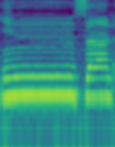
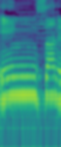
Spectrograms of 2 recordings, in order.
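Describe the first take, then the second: First: The nasal hum blends smoothly into the s. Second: The nasal sounds like a separate 'ng'. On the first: The speaker calls it right. "জিহ্বা সিন বলার জন্য ready" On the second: The speaker calls it wrong. "এরকম না"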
